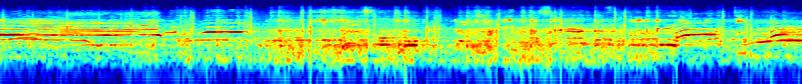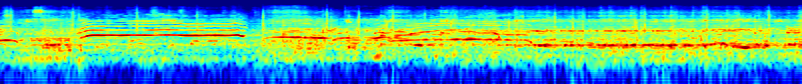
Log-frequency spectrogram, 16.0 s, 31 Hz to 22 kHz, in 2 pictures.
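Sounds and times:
audience cheering: 0:00.0 - 0:02.6, 0:06.7 - 0:13.6
high-pitched shouts and calls: 0:06.6 - 0:13.5.

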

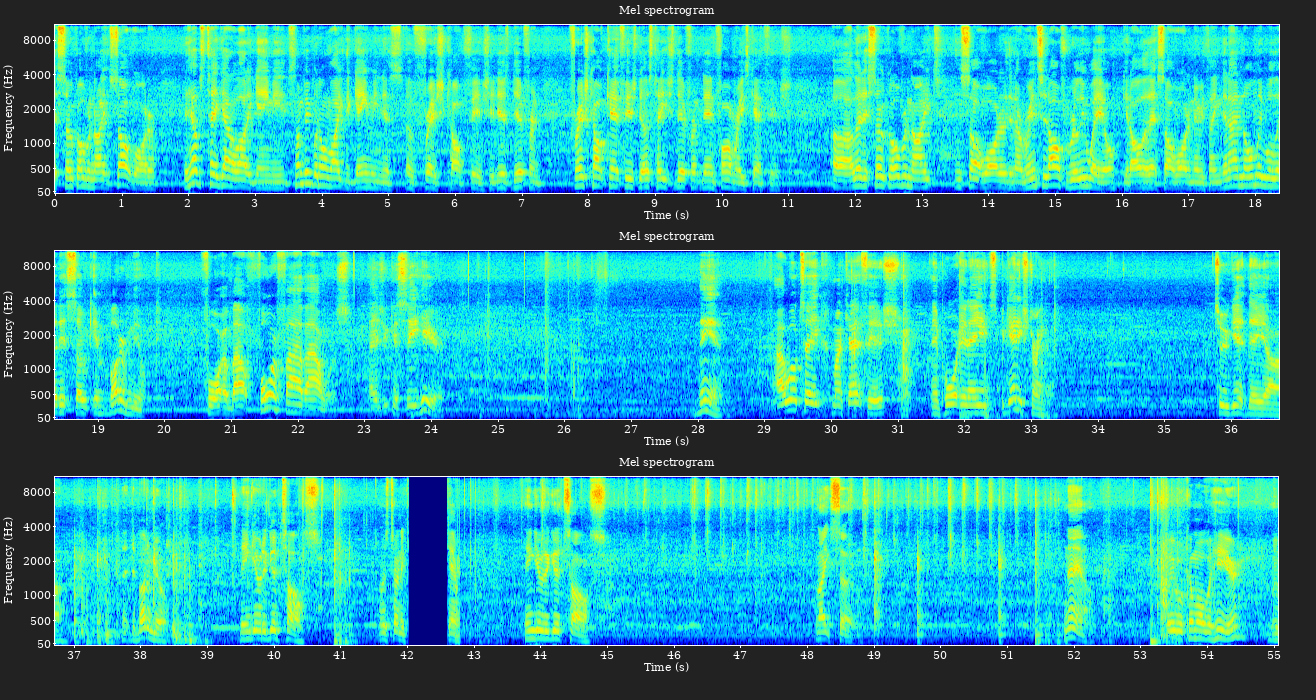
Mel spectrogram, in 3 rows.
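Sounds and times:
kitchen appliance humming: 0:00.0 - 0:42.0, 0:42.6 - 0:55.0
colander knocking in metal sink: 0:50.8 - 0:51.9.

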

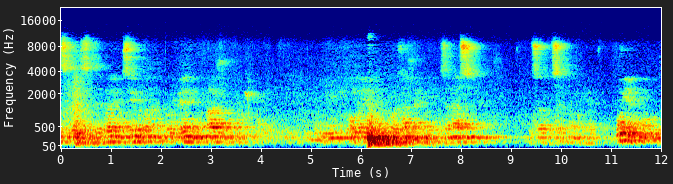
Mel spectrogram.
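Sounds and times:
man lecturing: 0:00.0 - 0:04.1, 0:05.5 - 0:12.0
hall room noise: 0:00.0 - 0:12.0.

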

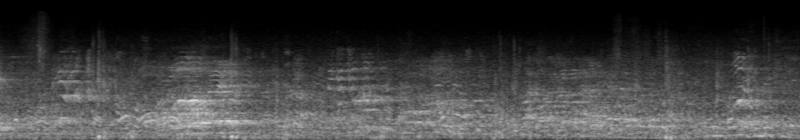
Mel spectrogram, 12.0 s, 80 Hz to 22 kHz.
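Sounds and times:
players shouting in echoing hall: 0:00.8 - 0:09.2, 0:10.6 - 0:11.8.

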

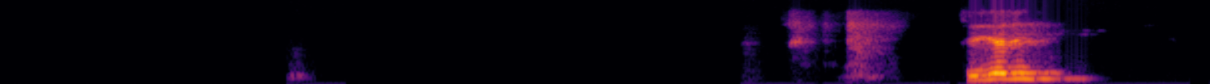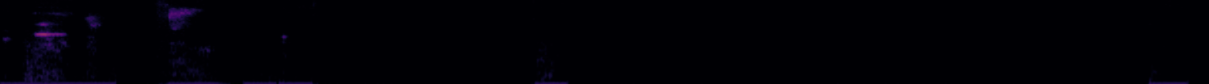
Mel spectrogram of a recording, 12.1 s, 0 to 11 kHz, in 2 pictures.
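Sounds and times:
man speaking: 0:04.8 - 0:05.5.

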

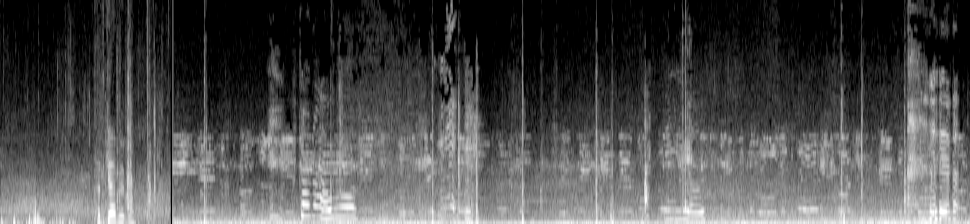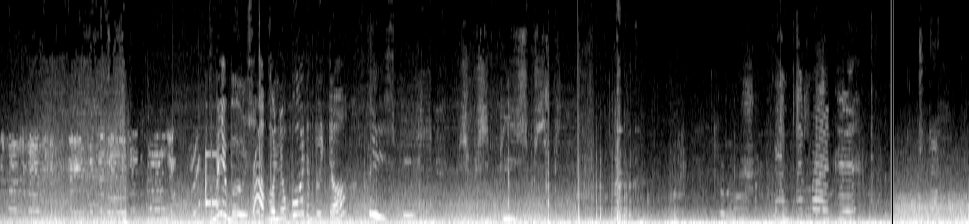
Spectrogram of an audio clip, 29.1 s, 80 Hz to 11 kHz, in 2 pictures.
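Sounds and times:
car engine and tyre rumble: 0:00.0 - 0:29.0.

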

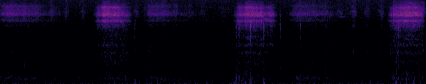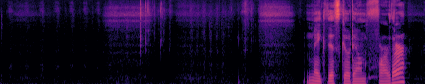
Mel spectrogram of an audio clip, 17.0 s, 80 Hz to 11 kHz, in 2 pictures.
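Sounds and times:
pencil sketching on paper: 0:00.0 - 0:17.0.

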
